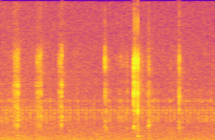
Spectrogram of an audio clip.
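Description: Faint, scattered small clicks and light rustles of paper pieces being handled and pressed onto a card, the strongest about a second and a half in.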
